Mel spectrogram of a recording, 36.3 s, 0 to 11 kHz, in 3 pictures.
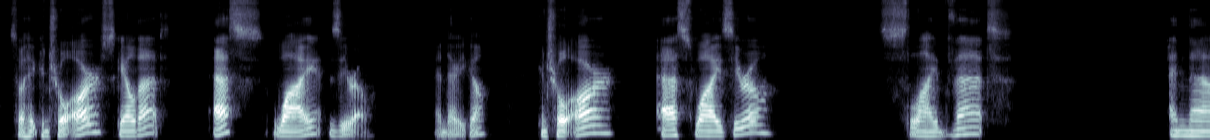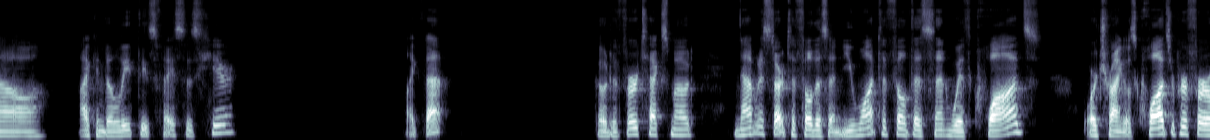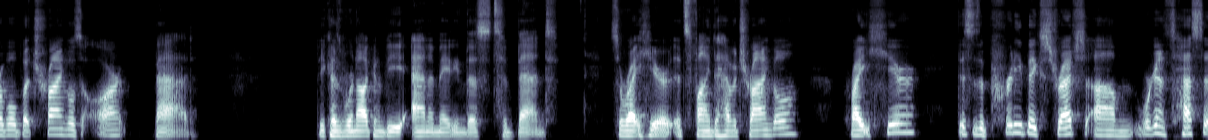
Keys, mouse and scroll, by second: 1.2 s, 3.5-5.1 drag, 4.7 ctrl+r, 8.4-9.9 drag, 10.7-11.9 middle drag, 11.9-13.5 drag, 12.4 a, 12.5 a, 12.7 c, 14.1-15.6 right drag, 14.5 Delete, 15.9 a, 16.2 middle click, 16.3 a, 17.1-18.6 drag, 17.7-21.6 middle drag, 20.6-29.9 right drag, 22.4 f, 25.1 f, 27.0 f, 28.6 f, 29.9-34.7 right drag, 30.9 f, 31.2-32.7 middle drag, 35.8-36.2 right drag.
